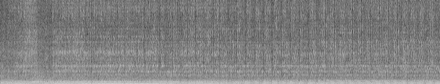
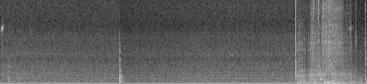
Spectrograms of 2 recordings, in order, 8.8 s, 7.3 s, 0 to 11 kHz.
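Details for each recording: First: Renault R10 after 20+ years sitting: engine catches, blips up, then settles into an even steady run with firm low beat, no knocks or misses; no exhaust smoke. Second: Renault R10 sitting over 20 years, day three of start attempts: slow laboured cranking around four beats a second over a low hum, never catches; owner thinks not enough power to spin the engine, possibly poor battery terminals, air leaks at manifold gaskets.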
